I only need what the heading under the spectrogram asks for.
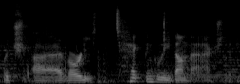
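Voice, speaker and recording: A man's voice: sits low, big pitch swings, racing, over loud music. A man streaming a game, chatting casually and jokingly to his viewers. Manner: chatty, addresses chat directly, jokey.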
